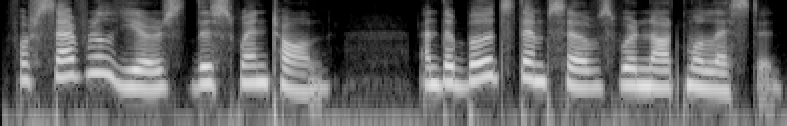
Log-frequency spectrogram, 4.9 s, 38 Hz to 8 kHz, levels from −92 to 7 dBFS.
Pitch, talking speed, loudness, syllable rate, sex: 235 Hz, 160 wpm, -15 LUFS, 4.7 syllables/s, female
